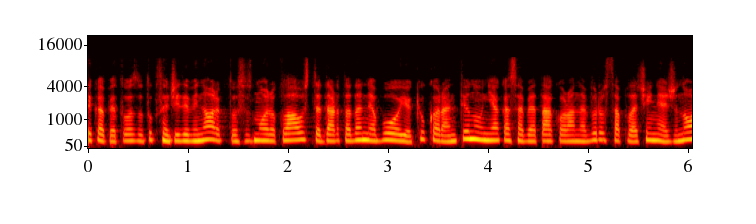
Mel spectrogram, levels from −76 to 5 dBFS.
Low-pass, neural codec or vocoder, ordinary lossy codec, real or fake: 10.8 kHz; codec, 24 kHz, 0.9 kbps, DualCodec; AAC, 64 kbps; fake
